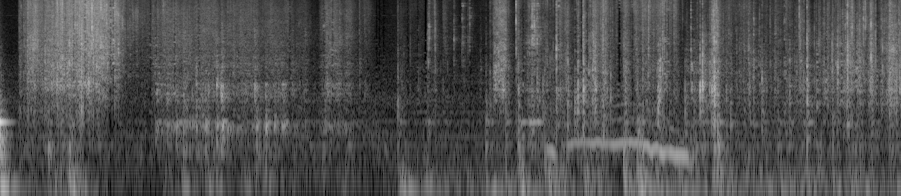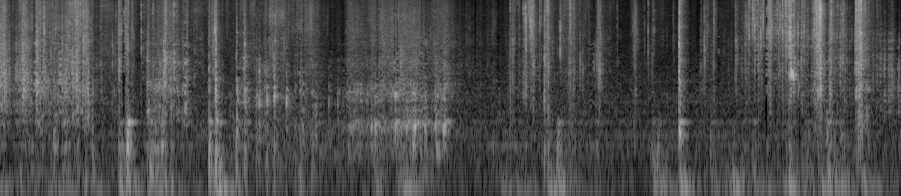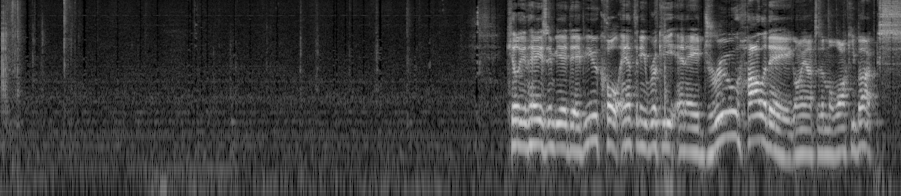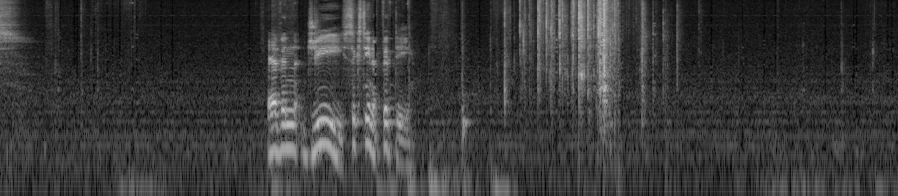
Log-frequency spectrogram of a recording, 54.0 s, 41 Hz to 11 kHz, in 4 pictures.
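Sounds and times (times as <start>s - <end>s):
plastic wrapping tearing and crinkling: 0.3s - 2.6s, 7.3s - 18.2s, 20.4s - 27.5s, 48.1s - 50.8s.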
